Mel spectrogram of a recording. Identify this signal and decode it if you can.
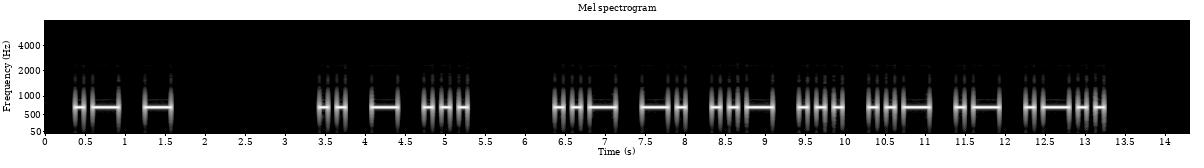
Morse code, heard as a keyed tone, about 11 wpm, 700 Hz. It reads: AT ITS UNUSUAL
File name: 02-Chapter 2 - 11 WPM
